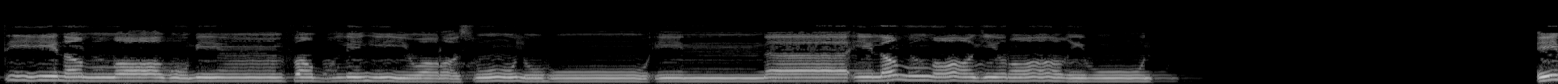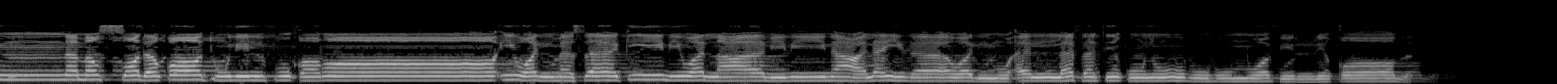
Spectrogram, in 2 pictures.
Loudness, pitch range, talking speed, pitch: -25 LUFS, 145-190 Hz, 35 wpm, 165 Hz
